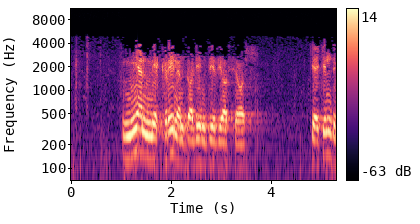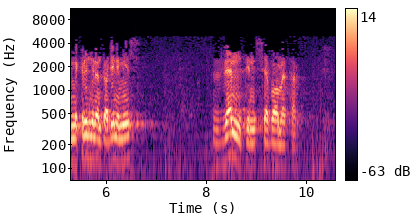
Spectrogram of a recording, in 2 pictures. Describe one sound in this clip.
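An elderly man speaks slowly and solemnly into a microphone, in bursts with long pauses.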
